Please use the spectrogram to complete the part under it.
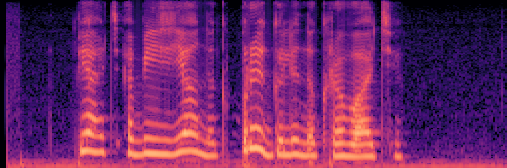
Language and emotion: Russian, sad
